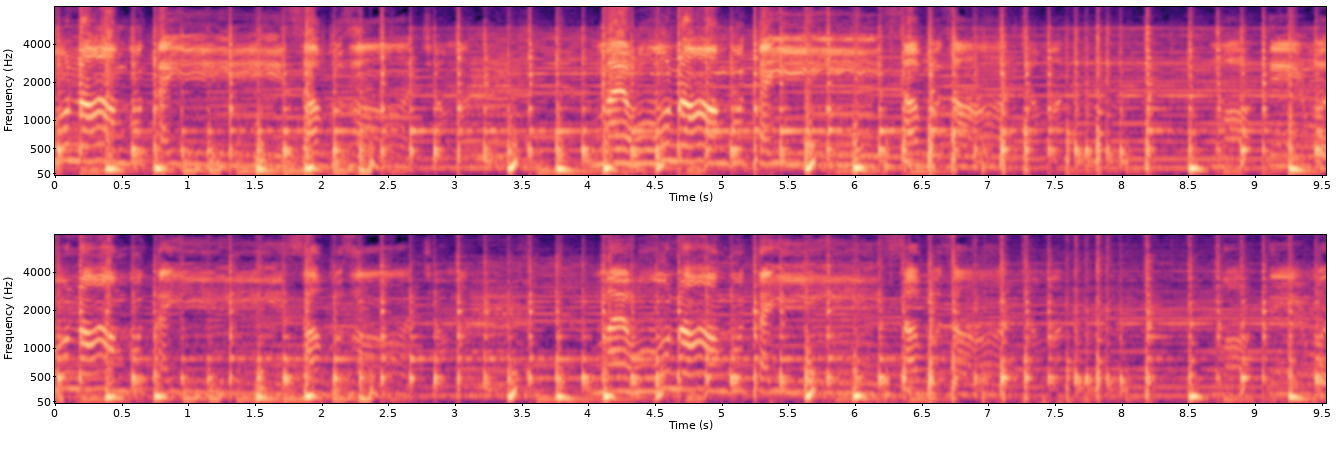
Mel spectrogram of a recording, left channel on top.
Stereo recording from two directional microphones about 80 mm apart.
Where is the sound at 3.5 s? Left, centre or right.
Right.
